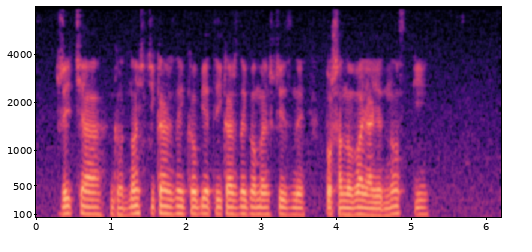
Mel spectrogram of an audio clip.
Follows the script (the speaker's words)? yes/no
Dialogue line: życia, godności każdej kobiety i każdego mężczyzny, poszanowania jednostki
yes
